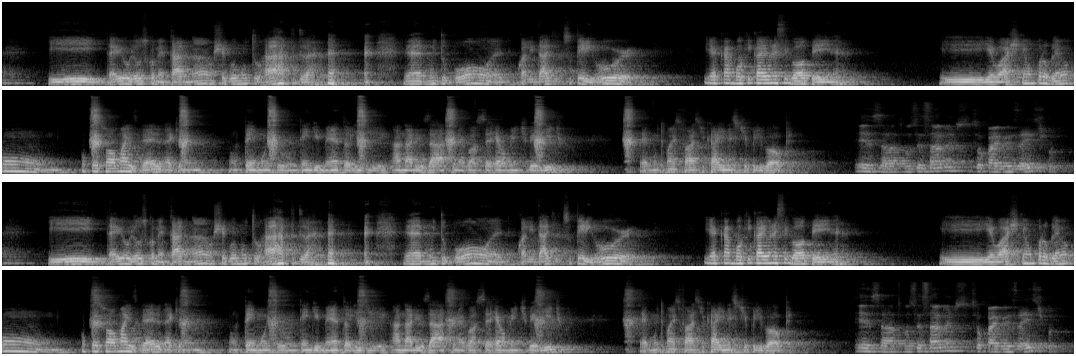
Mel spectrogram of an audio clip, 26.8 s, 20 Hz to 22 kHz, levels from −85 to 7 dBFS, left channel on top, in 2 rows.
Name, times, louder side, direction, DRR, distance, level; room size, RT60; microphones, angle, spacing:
voice 1, 0.6-4.2 4.7-7.9 8.8-10.6 11.7-14.2 14.5-20.4 21.4-23.2, equal, 10° right, 5 dB, 0.8 m, -21 dB
sound 1, 14.5-14.7 15.6-15.8 16.7-16.9 17.8-18.0 18.9-19.1 20.1-20.2 21.2-21.3, left 7 dB, 45° left, 0.6 m, -27 dB
voice 2, 24.1-26.5, right 1 dB, 45° right, -4 dB, 2.9 m, -30 dB
24.5 x 11.0 x 2.6 m, 1.1 s
head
